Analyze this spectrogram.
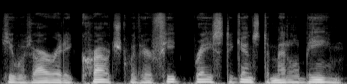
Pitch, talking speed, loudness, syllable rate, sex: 95 Hz, 205 wpm, -18 LUFS, 5.3 syllables/s, male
